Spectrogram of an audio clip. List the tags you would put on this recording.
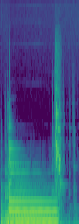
Instrument samples > String
electric
bass
loop
funk
fx
riffs
blues
mellow
loops
charvel
plucked
pluck
oneshots
slide
rock

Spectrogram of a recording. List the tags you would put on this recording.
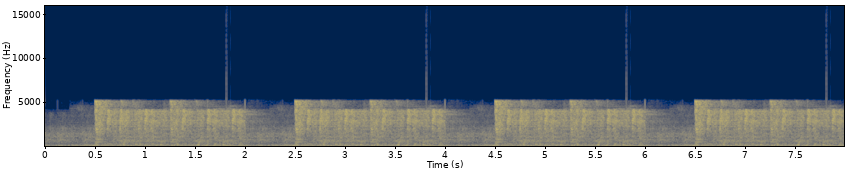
Instrument samples > Percussion
Soundtrack
Packs
Loopable
Loop
Drum
Dark
Alien
Weird
Industrial
Ambient
Underground
Samples

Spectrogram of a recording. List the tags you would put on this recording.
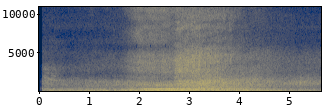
Sound effects > Vehicles
vehicle
engine

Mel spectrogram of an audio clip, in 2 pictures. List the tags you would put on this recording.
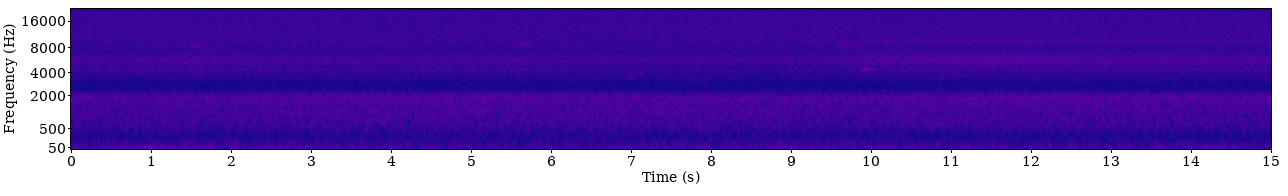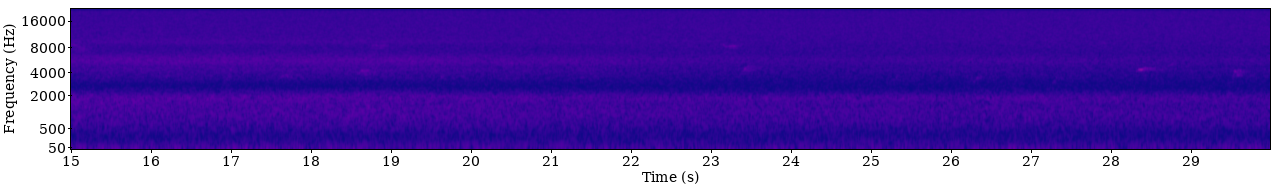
Soundscapes > Nature
alice-holt-forest
meadow
soundscape
raspberry-pi
nature
phenological-recording
field-recording
natural-soundscape

